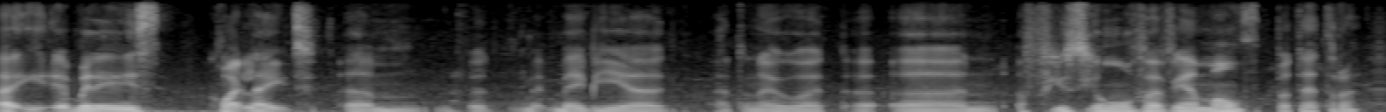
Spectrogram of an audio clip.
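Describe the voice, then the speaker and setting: A man's voice: mid-range voice, normal speed, darkish tone, a little hiss or hum. A young British man in a romantic audio roleplay, talking shyly with many fillers and restarts. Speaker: ASMR audio roleplay performer.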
